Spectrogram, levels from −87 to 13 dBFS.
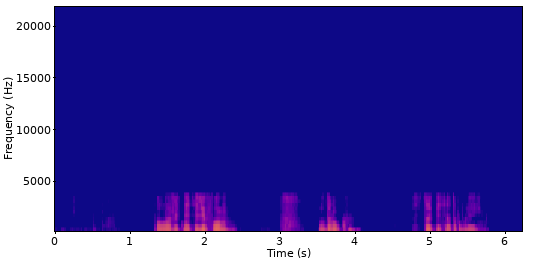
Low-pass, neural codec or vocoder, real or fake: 3.6 kHz; none; real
